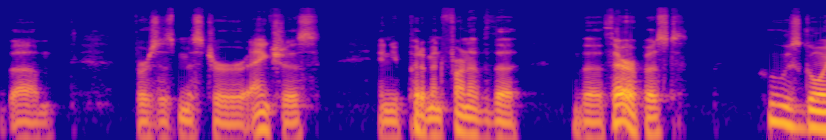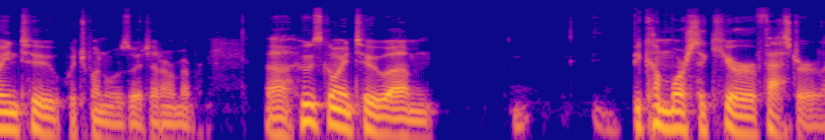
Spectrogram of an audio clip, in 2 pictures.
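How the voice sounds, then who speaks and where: Deep-voiced man, casual coach. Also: darkish tone, no echo, studio quality. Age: 40s. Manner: casual, plain-spoken, acts out quotes in a raised voice. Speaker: relationship coach. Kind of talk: live-stream Q&A.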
